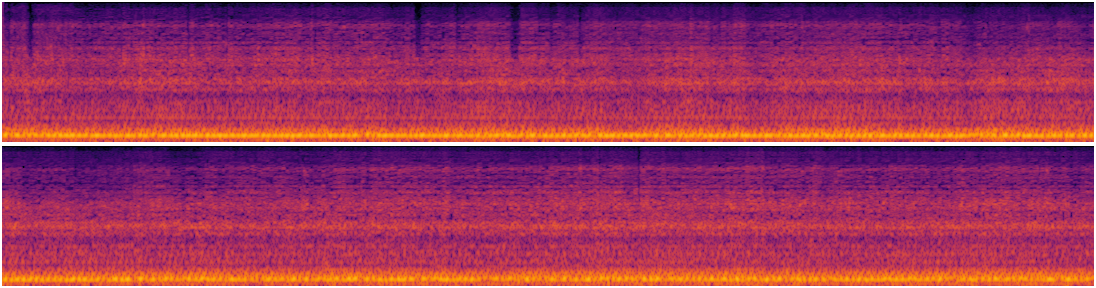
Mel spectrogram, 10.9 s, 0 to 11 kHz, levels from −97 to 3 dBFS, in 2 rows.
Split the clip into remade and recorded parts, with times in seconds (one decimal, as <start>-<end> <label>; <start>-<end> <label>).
0.0-2.4 recorded; 2.4-6.3 remade; 6.3-10.9 recorded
